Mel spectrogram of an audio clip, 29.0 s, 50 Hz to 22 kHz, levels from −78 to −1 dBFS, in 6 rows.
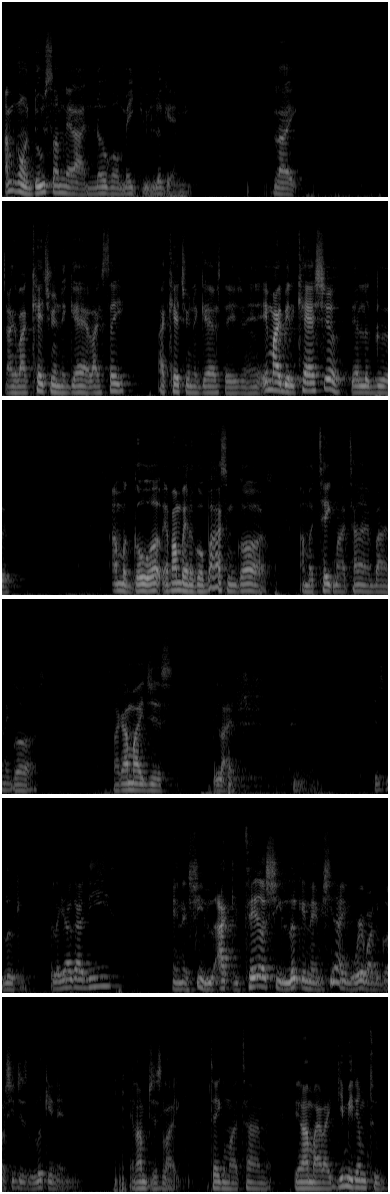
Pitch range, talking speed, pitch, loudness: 120-145 Hz, 225 wpm, 130 Hz, -44 LUFS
